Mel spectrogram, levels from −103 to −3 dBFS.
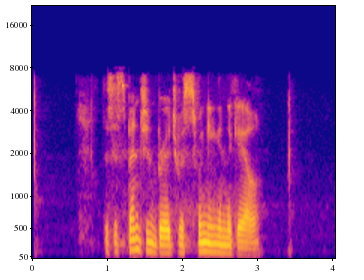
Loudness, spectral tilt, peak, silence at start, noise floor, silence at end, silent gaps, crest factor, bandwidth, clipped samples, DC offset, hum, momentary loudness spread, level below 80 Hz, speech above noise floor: -17 LUFS; -4.5 dB/octave; -2 dBFS; 0.95 s; -75 dBFS; 1 s; none; 18 dB; 7.8 kHz; under 0.1%; under 0.1%; none; 21 LU; -62 dBFS; 58 dB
